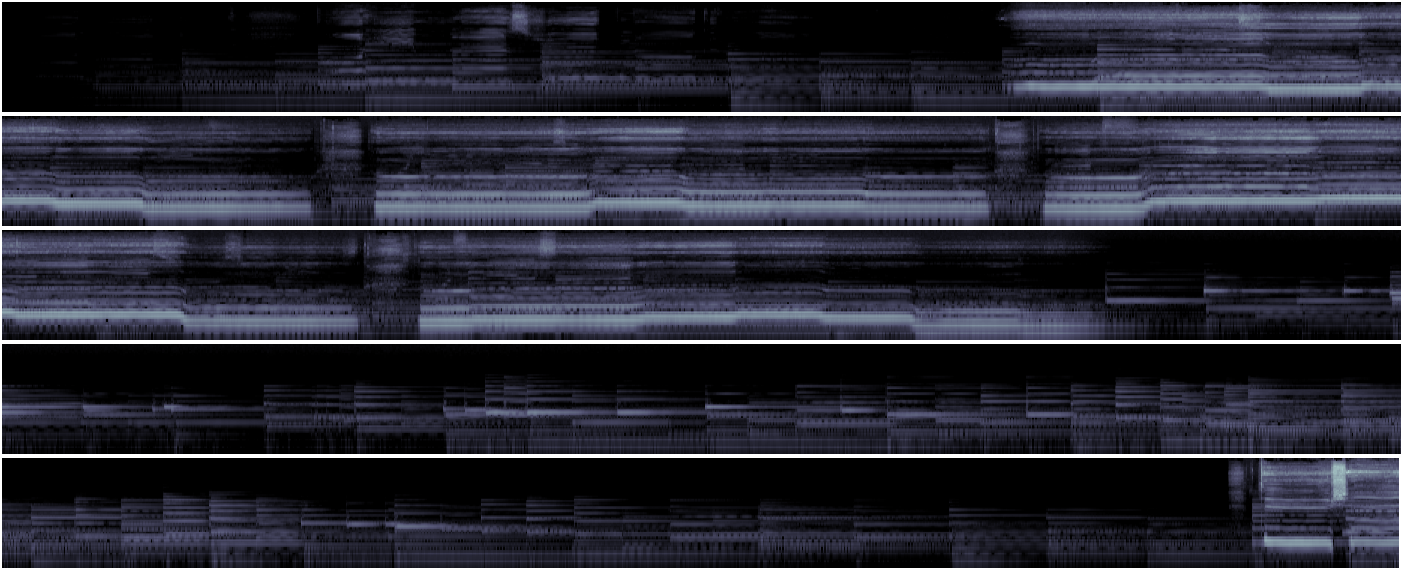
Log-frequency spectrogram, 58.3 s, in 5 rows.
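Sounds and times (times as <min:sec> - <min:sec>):
tenor singing: 0:08.4 - 0:32.6, 0:56.9 - 0:58.2.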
